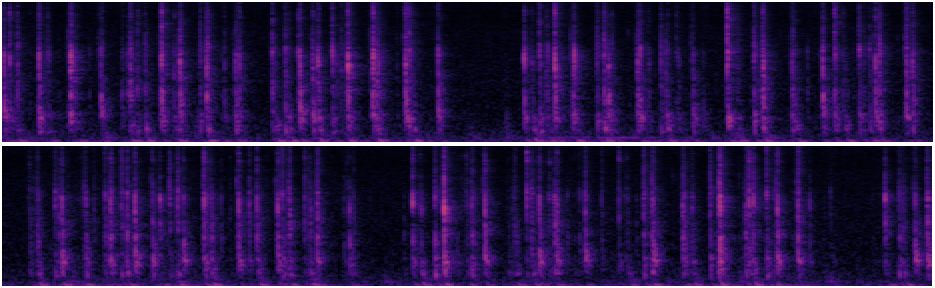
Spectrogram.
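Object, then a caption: Plastic membrane computer keyboard. A full-size Royche Disney Mickey Mouse themed retro membrane keyboard with round plastic keycaps is typed on continuously with the fingertips of both hands. Rapid, bright, soft plastic clacks come in dense bursts separated by brief pauses. Each keystroke is short and dry with almost no ring.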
